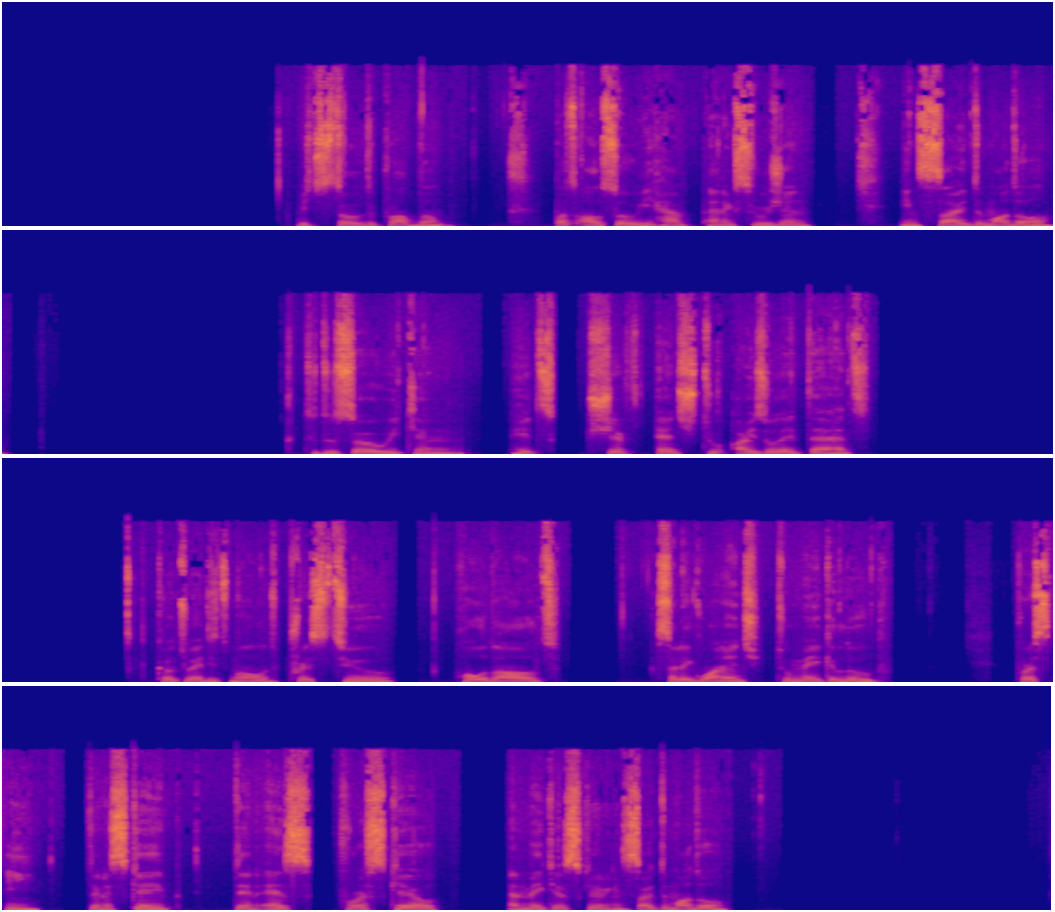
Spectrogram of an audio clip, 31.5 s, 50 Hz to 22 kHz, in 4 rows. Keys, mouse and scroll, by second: 0.6-1.7 scroll down 2, 1.7 click, 3.0-3.5 scroll up 2, 3.5-4.5 shift+middle drag, 4.5 click, 8.9 Escape, 9.4-10.1 scroll down 2, 10.1 Tab, 10.8 shift+middle click, 11.1-12.7 scroll down 1, 12.7 shift+h, 13.5 scroll up 2, 13.7-14.9 middle drag, 14.9 scroll up 1, 15.2-15.5 shift+middle drag, 15.5 scroll down 1, 15.6-16.9 middle drag, 16.9 Tab, 17.3 middle click, 18.0 2, 18.3-20.7 scroll up 2, 20.7 alt+click, 21.4-22.0 scroll down 2, 22.0-22.4 shift+middle drag, 22.4 scroll up 1, 22.7 shift+middle click, 23.4 e, 25.5 s, 30.3-31.5 middle drag.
